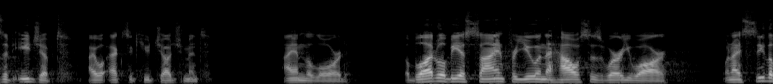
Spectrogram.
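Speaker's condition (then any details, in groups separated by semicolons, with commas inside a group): No condition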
